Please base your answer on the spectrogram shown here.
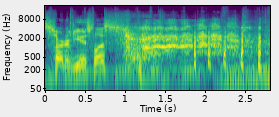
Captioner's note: laughs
